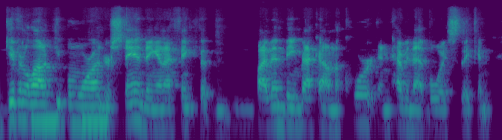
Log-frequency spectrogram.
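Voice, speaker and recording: A man speaking as a guest in a casual sports discussion, in a measured, hesitant way. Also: mid-range voice, little pitch movement, vocal fry, fairly bright tone, highs cut off. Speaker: fan site founder guest.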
